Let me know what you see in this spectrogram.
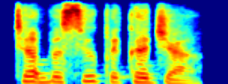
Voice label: "turbosupercharger", Indian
